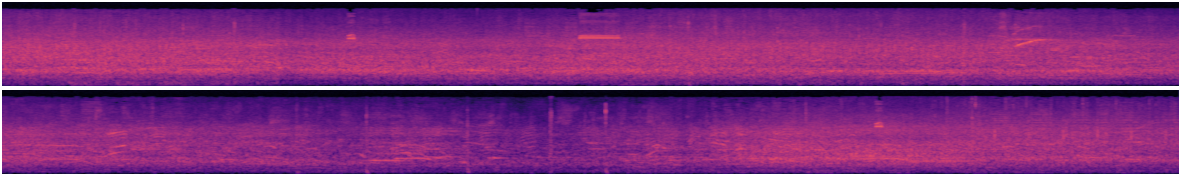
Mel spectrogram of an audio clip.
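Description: A stadium crowd roars and chants steadily throughout.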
